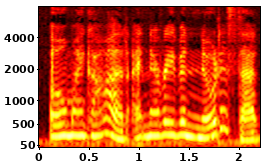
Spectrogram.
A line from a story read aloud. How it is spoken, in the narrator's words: Delia exclaimed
